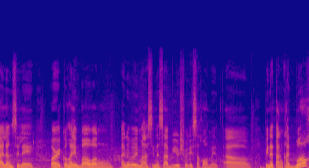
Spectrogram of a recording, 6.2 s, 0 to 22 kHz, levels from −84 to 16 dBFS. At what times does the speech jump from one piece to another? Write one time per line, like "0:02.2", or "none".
0:02.3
